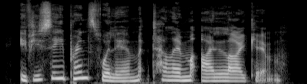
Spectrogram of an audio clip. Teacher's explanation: le H est peu prononcé. On fait la liaison avec la syllabe du mot précédent.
